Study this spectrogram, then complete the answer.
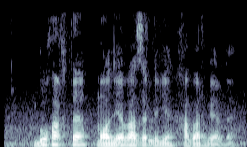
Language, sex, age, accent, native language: Uzbek, male, 18-24, Jizzax, Uzbek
